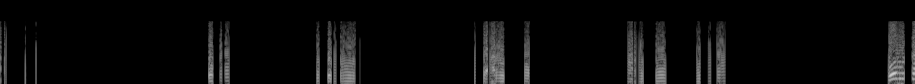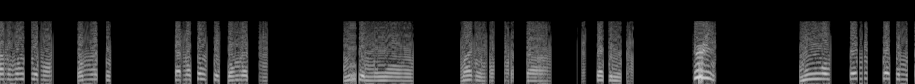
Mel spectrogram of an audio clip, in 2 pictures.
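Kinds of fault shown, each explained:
Low bit depth without dither: The speech is coarse and gritty throughout, with grainy distortion that follows the voice and a noise floor only roughly 10 dB below it. The likely cause is rounding to very few levels without dither, which fits about 4 bits.
Bluetooth LC3 compression: A breathy, grainy edge sits on the speech, with the upper spectrum thinned and partly replaced by noise. This plainly audible damage is likely from the LC3 codec at a low bitrate, which fits around 32 kbps with 10 ms frames.
Lost LE Audio frames: At 12.66 to 12.71 s (50 ms) and 16.14 to 16.18 s (40 ms) the speech briefly turns into a noisy smear. The decoder repeated the last spectrum with scrambled signs, which fits five and four missing 10 ms frames.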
